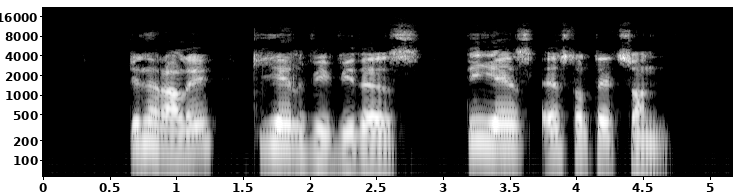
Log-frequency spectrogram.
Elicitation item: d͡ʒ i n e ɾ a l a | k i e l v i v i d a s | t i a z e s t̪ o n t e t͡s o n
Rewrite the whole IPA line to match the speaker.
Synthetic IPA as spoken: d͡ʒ e n e ɾ a l e | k i e l v i v i d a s | t i e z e s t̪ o n t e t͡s o n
